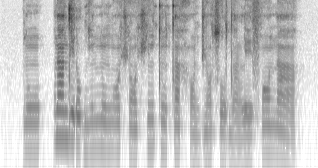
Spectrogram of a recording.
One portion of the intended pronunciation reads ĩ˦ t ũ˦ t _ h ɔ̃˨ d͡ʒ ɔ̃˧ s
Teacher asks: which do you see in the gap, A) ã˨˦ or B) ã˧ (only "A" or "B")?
B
